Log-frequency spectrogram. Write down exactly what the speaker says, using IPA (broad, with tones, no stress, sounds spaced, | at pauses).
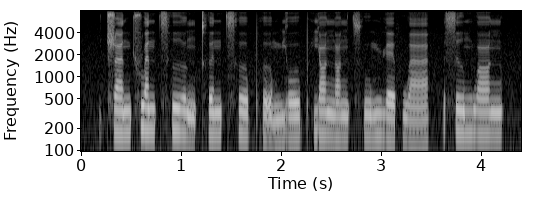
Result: ʈ͡ʂ a˧˥ n ʈ͡ʂ w a˧ n t͡sʰ ɹ̩˥˩ ɤ̰˨˩ ŋ kʰ ə˧˥ n t͡sʰ ɤ˧˥ pʰ ɤ̰˨˩ m j o˧˥ ʊ̯ pʰ j ɑ˥˧ ŋ ɑ˥˩ ŋ t͡sʰ u˧˥ m ɥ ɛ˧˥ f w ä˧˥ | s ɹ̩˥ m w ɑ˥ ŋ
